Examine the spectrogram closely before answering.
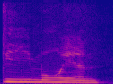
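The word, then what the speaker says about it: Des Moines: I'll never forget the name of that place, that's for sure, or how to pronounce it. Demoan, that's how it says it in slipping off from.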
